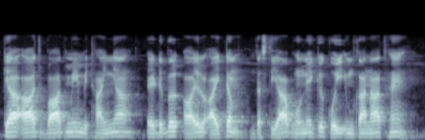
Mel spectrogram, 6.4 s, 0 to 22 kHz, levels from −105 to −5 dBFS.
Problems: none marked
